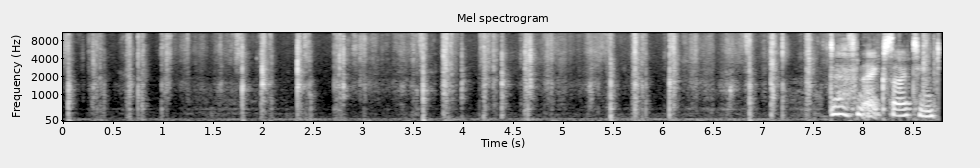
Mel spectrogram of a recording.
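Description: Playing cards riffle and slap as they are shuffled by hand.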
